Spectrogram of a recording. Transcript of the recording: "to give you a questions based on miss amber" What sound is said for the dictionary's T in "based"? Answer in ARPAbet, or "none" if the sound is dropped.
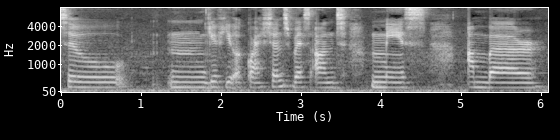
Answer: none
